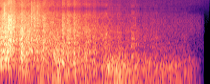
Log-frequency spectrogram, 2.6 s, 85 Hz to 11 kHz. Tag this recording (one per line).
Yamaha-RM1x
sample
fx
effect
